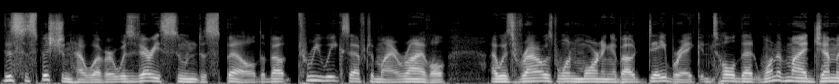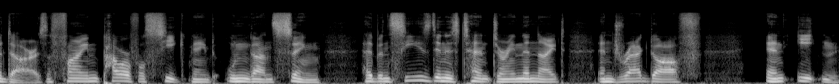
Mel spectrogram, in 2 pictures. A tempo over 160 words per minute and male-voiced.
Yes: average, 170 wpm; male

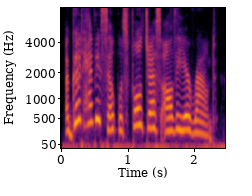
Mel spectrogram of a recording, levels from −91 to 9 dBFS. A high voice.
Yes: very high, 295 Hz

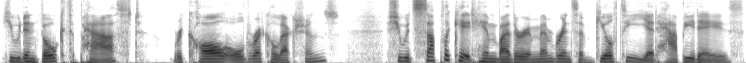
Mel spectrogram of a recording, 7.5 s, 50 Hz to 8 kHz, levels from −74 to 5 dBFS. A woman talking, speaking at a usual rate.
No: male; average, 160 wpm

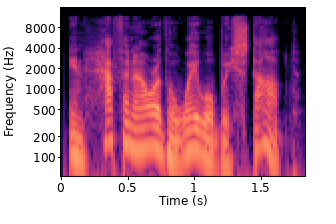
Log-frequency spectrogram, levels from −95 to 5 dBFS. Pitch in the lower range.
Yes: low, 110 Hz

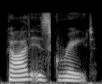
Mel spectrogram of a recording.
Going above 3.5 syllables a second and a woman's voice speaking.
No: 3.3 syllables/s; female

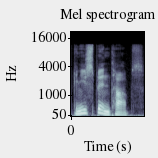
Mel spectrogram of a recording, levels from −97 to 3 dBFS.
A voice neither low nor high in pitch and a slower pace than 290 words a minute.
No: low, 125 Hz; fast, 215 wpm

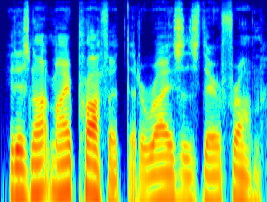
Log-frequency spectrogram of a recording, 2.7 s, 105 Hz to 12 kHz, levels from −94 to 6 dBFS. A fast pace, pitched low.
No: average, 180 wpm; low, 105 Hz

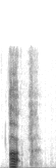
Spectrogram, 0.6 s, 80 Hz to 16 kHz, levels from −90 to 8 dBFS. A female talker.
Yes: female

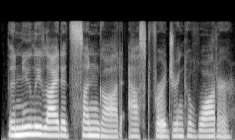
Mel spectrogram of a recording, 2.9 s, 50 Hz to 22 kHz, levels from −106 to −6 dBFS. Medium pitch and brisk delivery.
Yes: medium, 180 Hz; fast, 225 wpm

